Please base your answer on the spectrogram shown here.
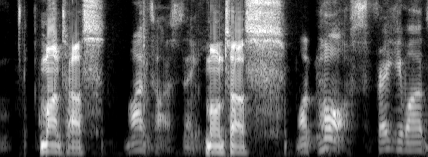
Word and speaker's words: Montas: Montas, thank you.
